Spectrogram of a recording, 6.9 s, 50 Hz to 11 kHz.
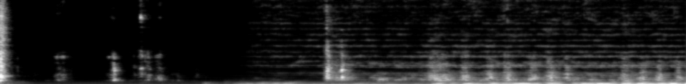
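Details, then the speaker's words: Commodore SX-64 built-in floppy drive: low hum, then a rough rattling tick about three times a second, and a slow directory load. Owner suspects the head needs cleaning and the rails need lubrication. Noisy floppy drive. "doesn't sound too healthy it's taking a long time to pull up this directory as well so I'm thinking the head probably needs cleaning"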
